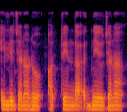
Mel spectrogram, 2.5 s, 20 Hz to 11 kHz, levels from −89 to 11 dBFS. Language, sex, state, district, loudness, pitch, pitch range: Kannada, male, Karnataka, Koppal, -15 LUFS, 110 Hz, 110-115 Hz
